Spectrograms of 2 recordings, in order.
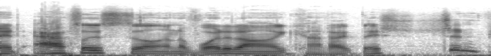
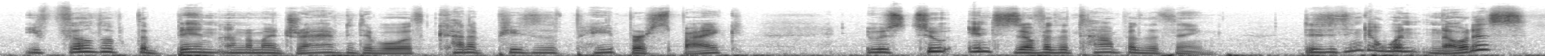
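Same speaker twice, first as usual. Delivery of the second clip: higher, exasperated unicorn scolding; blunt scolding; 8 semitones higher than usual. A narrator's reading. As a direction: scold him bluntly, fed up. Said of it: "she questioned bluntly".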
